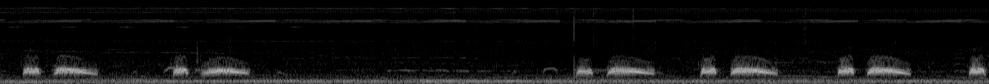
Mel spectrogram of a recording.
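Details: Wild-caught spotted dove in fierce thổ gù cooing style: low paired coos, each a short note followed by a longer drawn-out coo, in two bursts separated by a quiet gap, light background hum.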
